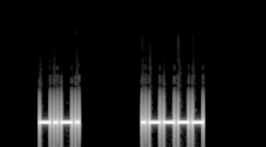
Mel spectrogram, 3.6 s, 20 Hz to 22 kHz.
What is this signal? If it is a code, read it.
Morse code, heard as a keyed tone, about 25 wpm, 700 Hz. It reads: C 1
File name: course / 25:10wpm / 092 Lesson 16d - Letter c - Two Characters 25wpm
